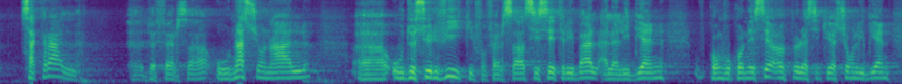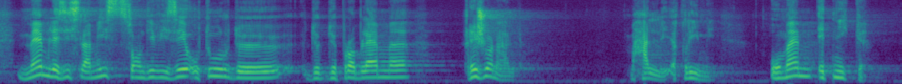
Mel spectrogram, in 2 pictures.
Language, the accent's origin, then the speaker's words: French; Beirut, Beirut Governorate, Lebanon; malheureusement, je viens de Beyrouth, donc.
